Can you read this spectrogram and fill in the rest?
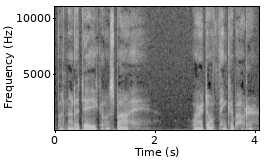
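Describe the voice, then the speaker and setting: Man acting a breathy, slow, lonely male vampire. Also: mid-range voice, flat delivery, no echo. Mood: wistful, sorrowful. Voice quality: soft, breathy, often near a whisper. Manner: hesitant, wistful, halting. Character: lonely, gentle, melancholy male vampire, immortal and lovelorn. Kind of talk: ASMR roleplay, intimate acted monologue.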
